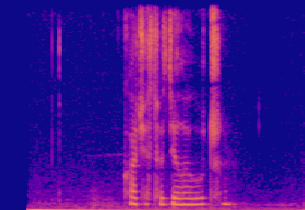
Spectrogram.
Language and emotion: Russian, neutral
